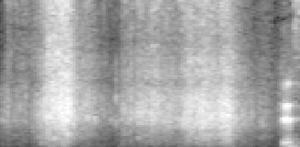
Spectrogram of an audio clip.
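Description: White tissue paper crinkling as it is pulled off a glass candle jar, in two rustling bursts.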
